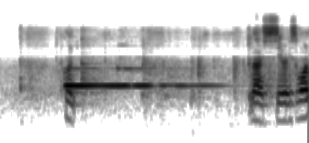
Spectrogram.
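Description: An elevator chime rings with a steady tone.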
